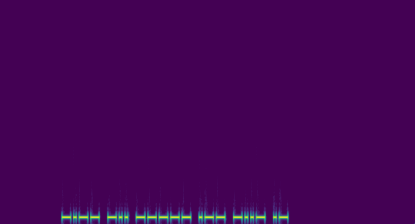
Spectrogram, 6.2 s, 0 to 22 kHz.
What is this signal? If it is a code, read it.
Morse code, heard as a keyed tone, about 27 wpm, 700 Hz. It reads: YD0WXA
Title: DXCC-100 Call Signs - 6 Characters - 28wpm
